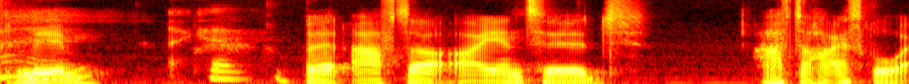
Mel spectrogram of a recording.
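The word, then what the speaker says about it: Liem: And my name is not technically pronounced Liam. It's Lim.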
